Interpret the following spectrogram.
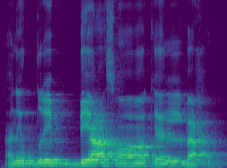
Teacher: സാക്കിനത്ത ബായിനെ ശേഷമുള്ള ബായിൽ ലയിപ്പിക്കുന്നു. ഷദ്ദുള്ള ഒറ്റ ബാക്കി ഉച്ചരിക്കുന്നു. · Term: ഇദ്ഗാം മുതമാസിലൈനി സഗീർ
